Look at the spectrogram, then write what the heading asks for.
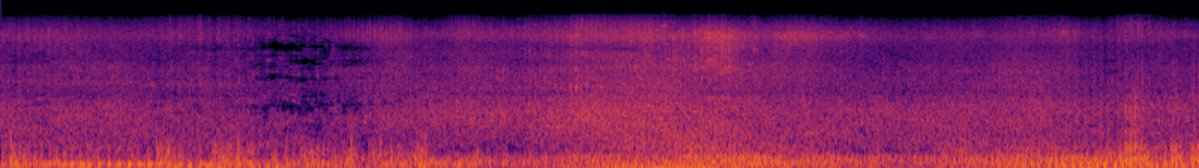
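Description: Motor vehicles crossing a bridge close by: a steady low engine-and-tyre rumble that swells about halfway through and again near the end as vehicles pass.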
